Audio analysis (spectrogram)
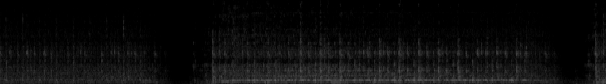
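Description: Sewing machine stitching inside pockets of a travel art folio, a steady close whirring run of about five seconds with a brief pause near the start and another stop at the end, no talk.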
